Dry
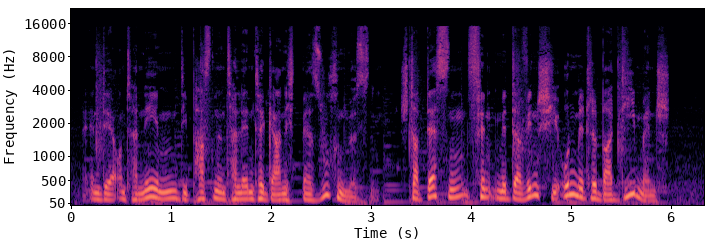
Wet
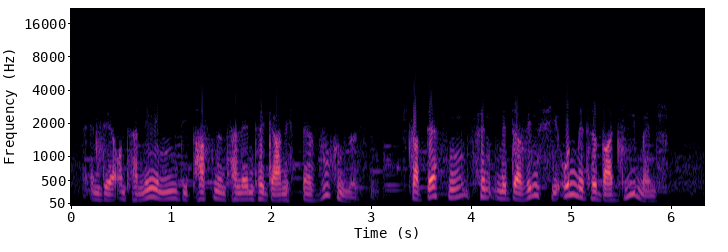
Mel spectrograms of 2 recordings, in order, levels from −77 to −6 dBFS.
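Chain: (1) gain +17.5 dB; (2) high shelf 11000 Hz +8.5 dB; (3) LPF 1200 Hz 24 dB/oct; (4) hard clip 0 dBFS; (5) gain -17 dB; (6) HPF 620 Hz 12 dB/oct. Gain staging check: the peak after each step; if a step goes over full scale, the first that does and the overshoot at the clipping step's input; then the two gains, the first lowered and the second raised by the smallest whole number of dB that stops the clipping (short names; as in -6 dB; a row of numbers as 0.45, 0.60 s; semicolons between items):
+5.5, +5.5, +4.0, 0.0, -17.0, -19.5 dBFS; step 1, 4.0 dB; step 1 +13.5 dB, step 5 -13 dB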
